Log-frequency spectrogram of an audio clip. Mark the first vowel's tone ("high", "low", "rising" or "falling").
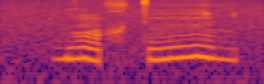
falling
